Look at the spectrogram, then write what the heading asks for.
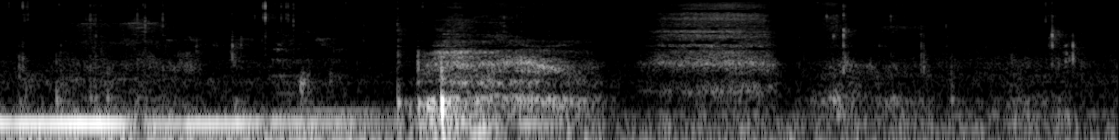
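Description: Close-up chewing and soft mouth noises of a person eating boneless milkfish and rice. A low steady closed-mouth hum runs through the first half, then a few short wet smacks.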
